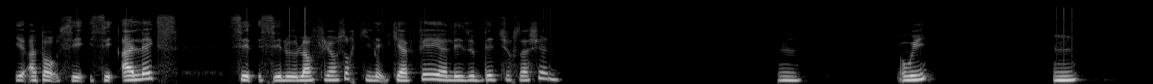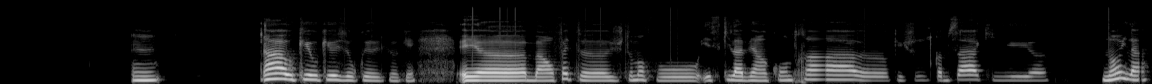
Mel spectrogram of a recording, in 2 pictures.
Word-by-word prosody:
Et 200 - -2
attends, 190 -2 -2
c'est 175 -1 -6
c'est 180 0 -6
Alex 245 +8 +2 0.5
c'est 195 -2 0
c'est 185 -1 -1
le 185 0 +2
l'influenceur 200 +5 -1
qui 200 - -9
les 185 -1 -4
qui 195 -1 -2
a 180 - +4
fait 225 +3 +1
les 190 0 -1
updates 205 +3 -2
sur 205 - -12
sa 195 0 -3
chaîne? 250 -2 -7 2.2
Mmh, 185 0 -2 1.0
oui. 205 +6 +3 1.2
Mmh. 195 +3 +3 2.0
Mmh. 195 0 +3 1.1
Ah 250 +2 +8
OK, 225 0 +1
OK, 215 -1 0
ils 205 -3 +1
ont - - -2
OK, 185 +2 -12
OK, 175 -2 -5
OK. 165 0 -11 0.5
Et 185 0 +7
heu, 180 0 +7
bah, 175 -1 -1
en 175 - -2
fait, 245 +3 -5
heu, 180 -1 -1
justement, 195 +4 -6
faut 170 -1 -6
est-ce 180 +1 -8
qu'il 205 -2 -4
avait 185 -1 +1
un 175 -1 -3
contrat, 215 +2 -2
heu, 180 -1 -7
quelque 185 -1 -20
chose 190 0 -25
comme 185 -1 -10
ça 220 +2 0
qui, 185 -3 -14
heu 180 0 -9 0.6
non, 210 +7 +3
il 270 -4 0
a 205 - +2
190 Hz, 140 wpm, -21 LUFS, 180-210 Hz, 2.2 s, Ah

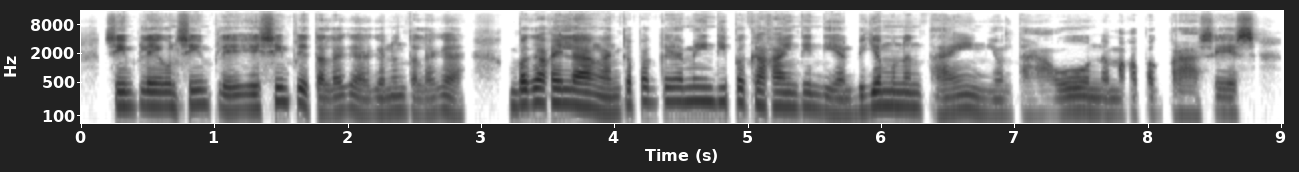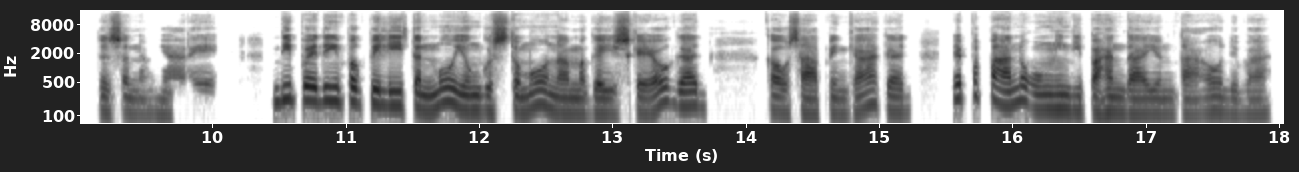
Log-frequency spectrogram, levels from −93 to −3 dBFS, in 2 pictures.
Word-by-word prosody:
Simple 160 0 +2
kung 155 - -3
simple, 170 -4 +1 0.2
eh, 140 - +1
simple 195 -2 +3
talaga, 120 +1 -3
gano'n 120 +3 -8
talaga. 115 -1 -6 0.3
Kumbaga 175 +3 +1
kailangan 155 -9 +3
kapag 185 +2 -5
kayo 195 0 -3
may 200 0 -2
hindi 195 0 -6
pagkakaintindihan, 155 -9 -2
bigyan 160 +5 -1
mo 160 - -4
ng 155 -1 -5
time 125 +1 -6
‘yong 110 -1 -14
tao 115 +4 -7
na 115 - -9
makapag-process 115 +1 +1 0.4
do'n 125 -3 +2
sa - - +7
nangyari. 110 +1 -10 0.4
Hindi 220 +3 +5
puwedeng 205 -1 +4
ipagpilitan 165 -7 +4
mo 185 +3 +1
‘yong 135 -1 +1
gusto 130 -2 +6
mo 165 +3 -1
na 120 -3 0
mag-ayos 115 -2 +5
kayo 170 - +1
agad, 160 -1 +1 0.5
kausapin 115 -2 +1
ka 170 +9 -1
agad. 120 -4 -4 0.3
Eh, 225 - +3
papaano 205 -6 +1
kung 140 -1 -3
hindi 135 -2 -3
pa - - +3
handa 115 -2 0
‘yon 110 -1 -8
tao, 115 +2 -5
‘di 110 - -10
ba? 110 0 -9
130 Hz, 165 wpm, -24 LUFS, 115-165 Hz, 0.5 s, sa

